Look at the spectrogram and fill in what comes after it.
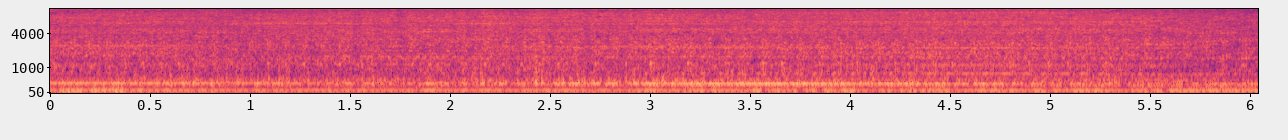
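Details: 2007 Nissan Pathfinder 4.0 V6 with 5-speed automatic: faint steady whine over a cold fast idle, louder as the engine revs, traced by ear to the transmission rather than the engine bay; a transmission fluid change cured it.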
